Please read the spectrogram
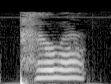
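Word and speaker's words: Parakletos (παράκλητος): So anyway, the word translated helper, comforter, counselor is the word parakletos. Please let me spell that for you. P-A-R-A-K-L-long-E-T-O-S, long S. Parakletos.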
